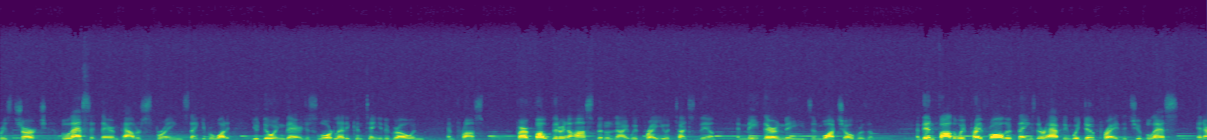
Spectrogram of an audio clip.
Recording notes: during the PM service on February 27, 2002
